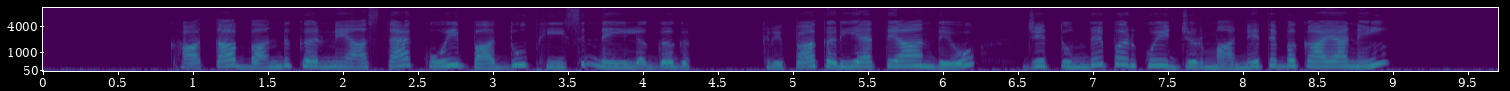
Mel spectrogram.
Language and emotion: Dogri, fearful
